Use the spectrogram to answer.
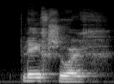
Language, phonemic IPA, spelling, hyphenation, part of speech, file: Dutch, /ˈpleːx.sɔrx/, pleegzorg, pleeg‧zorg, noun, Nl-pleegzorg.ogg
- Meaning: foster care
